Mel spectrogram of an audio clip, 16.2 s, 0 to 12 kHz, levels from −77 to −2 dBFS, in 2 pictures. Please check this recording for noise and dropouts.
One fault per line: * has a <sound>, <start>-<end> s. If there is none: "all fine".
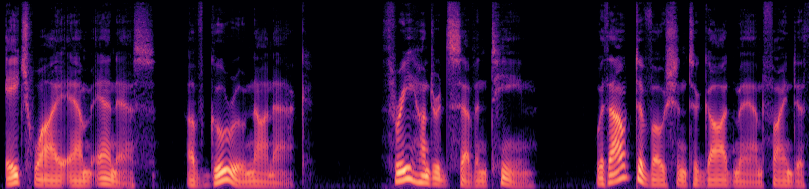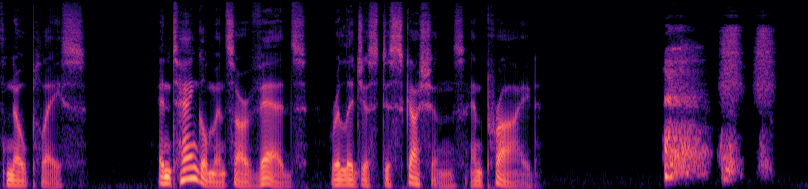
* has a sniff, 14.7-15.9 s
